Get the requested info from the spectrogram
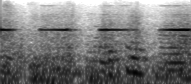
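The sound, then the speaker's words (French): A truck's reversing alarm beeps steadily in a slow, evenly spaced rhythm, several high tones sounding over a low, rumbling engine idle. “Ça c'est un camion. Un camion qui fait marche arrière.”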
